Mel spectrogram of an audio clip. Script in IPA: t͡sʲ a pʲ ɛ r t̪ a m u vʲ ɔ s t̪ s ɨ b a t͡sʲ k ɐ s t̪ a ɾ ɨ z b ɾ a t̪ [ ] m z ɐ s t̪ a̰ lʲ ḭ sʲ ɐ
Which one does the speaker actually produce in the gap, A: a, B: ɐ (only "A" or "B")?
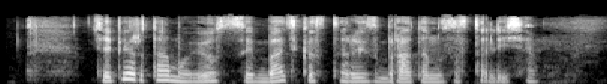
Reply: B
